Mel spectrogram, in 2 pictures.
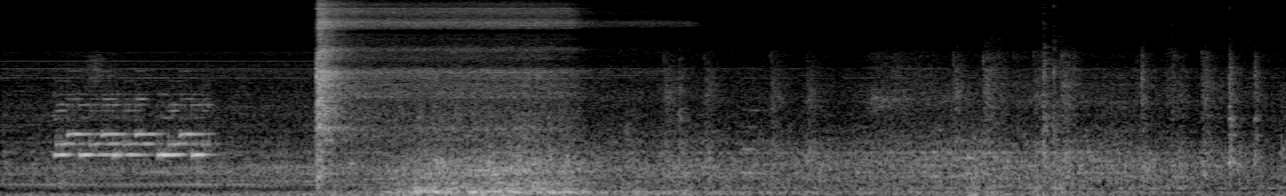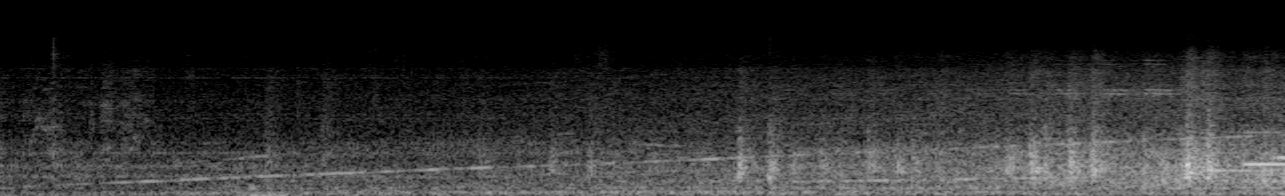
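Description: An Izuhakone Railway Daiyūzan Line electric commuter train pulls away from Sagami-Numata Station with a brief door chime and hiss, then its motor whine climbs steadily in pitch as it accelerates toward Iidaoka, joined by rhythmic wheel clatter and a continuous rumble.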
